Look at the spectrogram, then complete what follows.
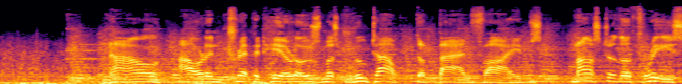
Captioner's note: lightning strikes, music picks up tempo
